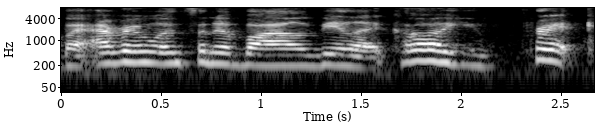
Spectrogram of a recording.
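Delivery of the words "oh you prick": exasperated, frustrated put-on British accent. Retelling a british guy's blooper reel: imitating a frustrated british guy. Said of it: "he was getting so frustrated with it".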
